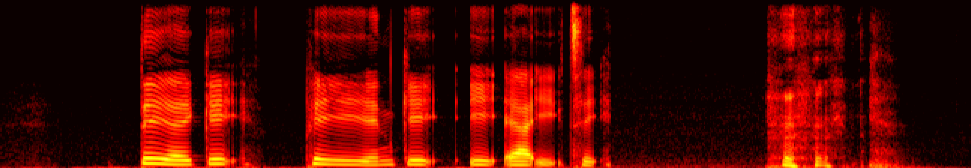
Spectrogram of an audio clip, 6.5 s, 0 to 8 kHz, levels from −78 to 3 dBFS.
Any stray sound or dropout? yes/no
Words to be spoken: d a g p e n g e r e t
yes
